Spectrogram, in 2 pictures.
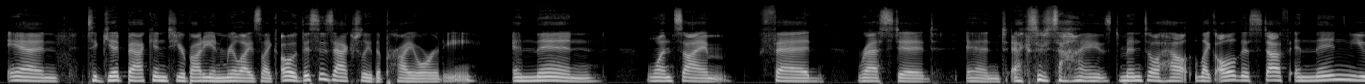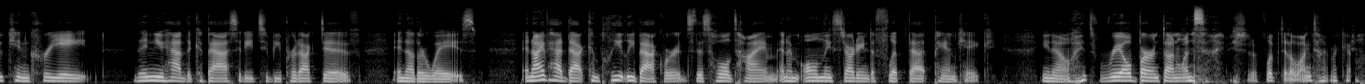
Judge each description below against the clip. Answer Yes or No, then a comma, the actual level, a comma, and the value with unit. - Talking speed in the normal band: Yes, average, 175 wpm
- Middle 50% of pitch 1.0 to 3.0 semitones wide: No, average, 3.4 semitones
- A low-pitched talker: No, medium, 160 Hz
